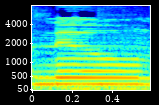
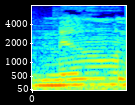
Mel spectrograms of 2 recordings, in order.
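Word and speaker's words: Nuun: ambassador time for is noon y'all I love love love this product so this is noon hey afternoon it's not done it is noon like noon as far as the time of the day I get a lot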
